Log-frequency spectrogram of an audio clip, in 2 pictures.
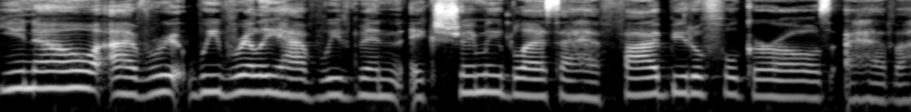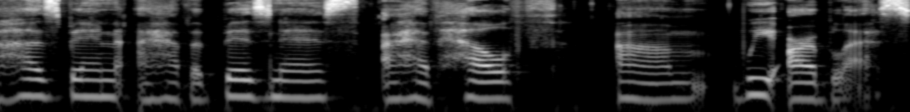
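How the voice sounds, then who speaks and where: A woman with an American accent and an unremarkable speaking voice, medium pitch, ordinary pitch variation, a moderate pace and hardly any pauses. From Maryland. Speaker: restaurant owner. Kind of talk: interview.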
